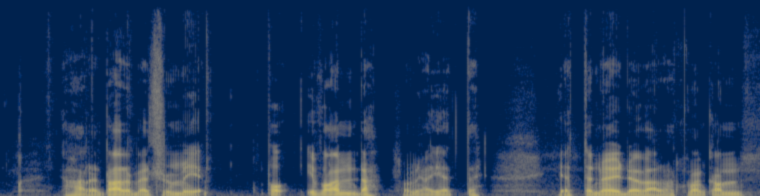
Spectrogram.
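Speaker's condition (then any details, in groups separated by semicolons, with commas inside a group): Cerebral palsy; uses wheelchair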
